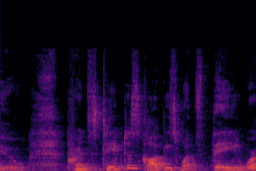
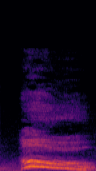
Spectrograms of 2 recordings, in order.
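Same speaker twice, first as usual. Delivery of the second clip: surprised gasp; 13 semitones higher, 8 dB louder than usual. A narrator's reading. Godmother arrives.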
